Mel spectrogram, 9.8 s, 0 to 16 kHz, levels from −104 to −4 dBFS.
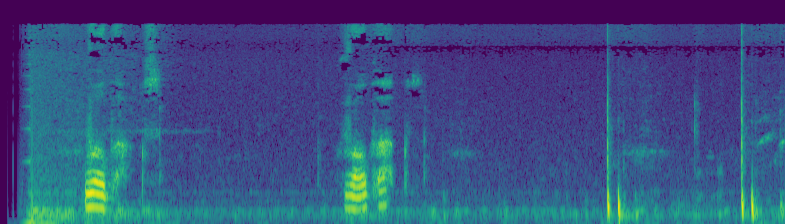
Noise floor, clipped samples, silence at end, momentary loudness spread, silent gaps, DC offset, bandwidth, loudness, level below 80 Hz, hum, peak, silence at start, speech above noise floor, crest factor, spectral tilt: -55 dBFS; under 0.1%; 0 s; 24 LU; none; under 0.1%; 11.5 kHz; -19 LUFS; -46 dBFS; none; -2 dBFS; 0.35 s; 39 dB; 22 dB; -7 dB/octave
